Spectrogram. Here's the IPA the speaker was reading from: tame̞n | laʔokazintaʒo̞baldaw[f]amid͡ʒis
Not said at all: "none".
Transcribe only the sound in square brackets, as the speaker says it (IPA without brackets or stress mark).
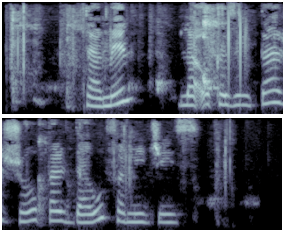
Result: f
